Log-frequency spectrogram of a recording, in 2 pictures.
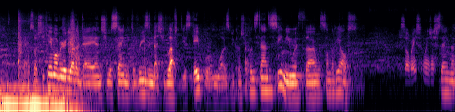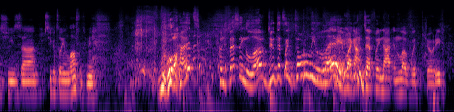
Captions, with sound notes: Okay, so she came over here the other day, and she was saying that the reason that she left the escape room was because she couldn't stand to see me with, uh, somebody else. So, basically just saying that she's, uh, secretly in love with me. -[laughing] -What? Confessing love? Dude, that's, like, totally lame. Like, I'm definitely not in love with Jodi.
